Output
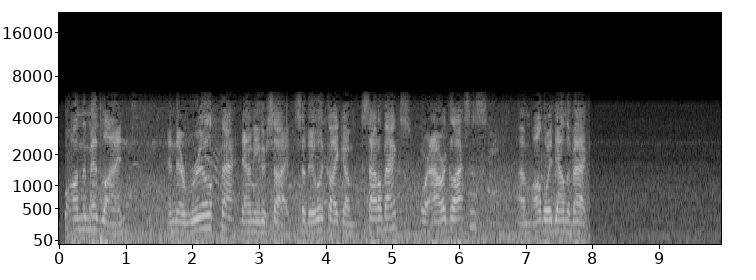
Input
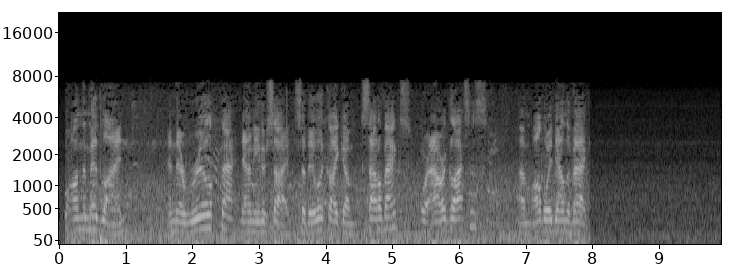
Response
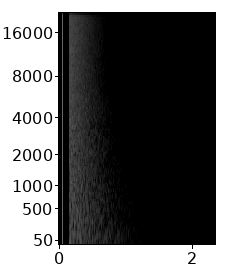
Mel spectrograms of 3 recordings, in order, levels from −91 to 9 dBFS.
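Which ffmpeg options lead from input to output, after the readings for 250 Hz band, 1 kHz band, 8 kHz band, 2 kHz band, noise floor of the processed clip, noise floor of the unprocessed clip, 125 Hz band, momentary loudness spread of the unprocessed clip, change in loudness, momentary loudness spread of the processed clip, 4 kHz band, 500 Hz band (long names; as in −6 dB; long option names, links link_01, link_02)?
+5.0 dB, +5.0 dB, can't be measured, +5.0 dB, −47 dBFS, −52 dBFS, +5.0 dB, 11 LU, +5.0 dB, 11 LU, +5.0 dB, +5.0 dB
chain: -af "aresample=11025,aresample=44100,volume=5dB"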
